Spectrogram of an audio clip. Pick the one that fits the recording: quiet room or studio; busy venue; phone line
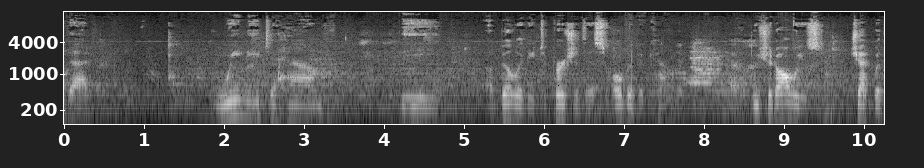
busy venue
